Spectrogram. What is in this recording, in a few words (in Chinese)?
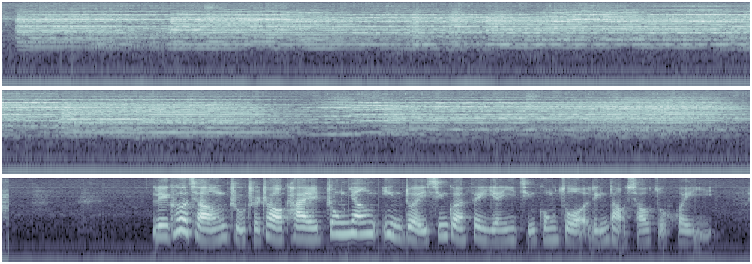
新闻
